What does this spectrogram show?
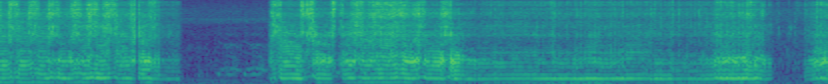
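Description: A bee's low, droning buzz with rich harmonics, broken by one brief pause partway through.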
